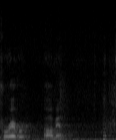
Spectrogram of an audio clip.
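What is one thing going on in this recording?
A man speaks briefly into a microphone in an echoing hall.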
